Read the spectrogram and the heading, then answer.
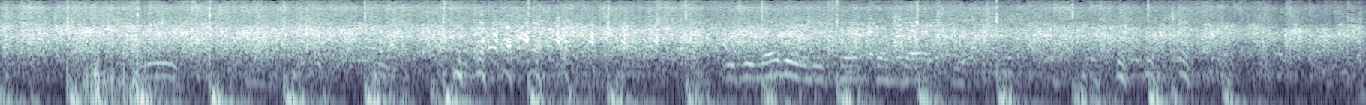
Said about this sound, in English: Thanks to the audience. And let us thank the panel with a round of applause.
